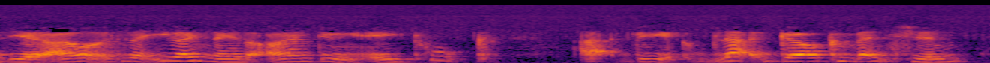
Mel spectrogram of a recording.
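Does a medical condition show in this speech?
Yes: cerebral palsy.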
